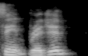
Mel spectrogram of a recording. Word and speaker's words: Bridget: And one of the people who I was very excited to read about was St. Bridget.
